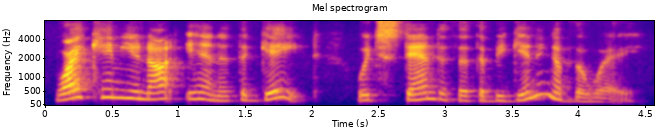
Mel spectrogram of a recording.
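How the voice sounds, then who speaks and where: A woman's voice: medium pitch, big pitch swings, moderate pace, husky. A woman voicing an earnest, pious male pilgrim in an audiobook, speaking solemn, exclamatory archaic English. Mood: earnest questioning.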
